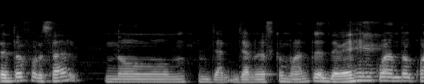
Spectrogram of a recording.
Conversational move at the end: listening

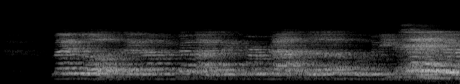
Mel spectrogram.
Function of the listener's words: taking over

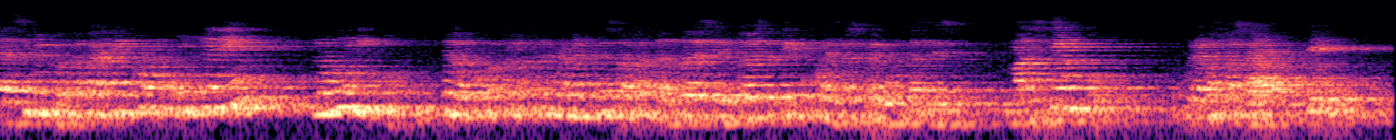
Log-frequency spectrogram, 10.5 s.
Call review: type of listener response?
taking over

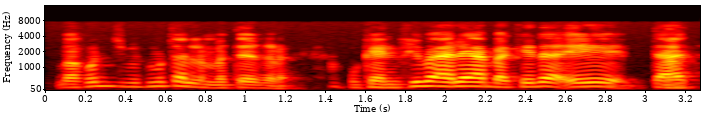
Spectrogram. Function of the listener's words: listening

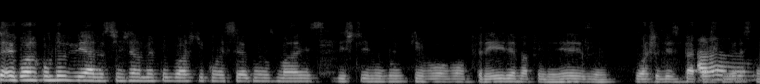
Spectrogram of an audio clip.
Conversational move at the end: listening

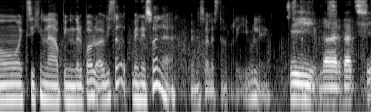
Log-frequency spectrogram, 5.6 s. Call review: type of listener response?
taking over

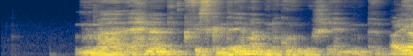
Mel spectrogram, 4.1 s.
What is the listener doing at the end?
taking over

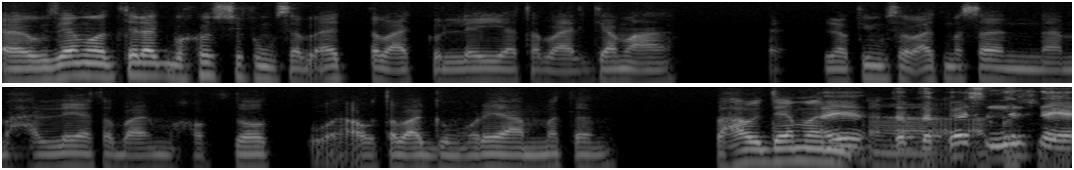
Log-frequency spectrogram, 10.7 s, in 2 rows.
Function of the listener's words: taking over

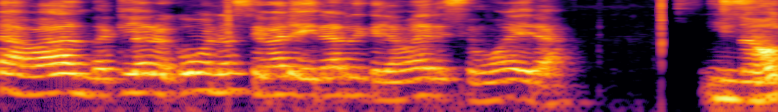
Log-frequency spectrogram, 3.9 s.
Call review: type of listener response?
taking over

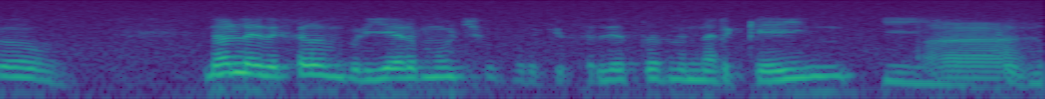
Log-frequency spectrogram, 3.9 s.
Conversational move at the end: listening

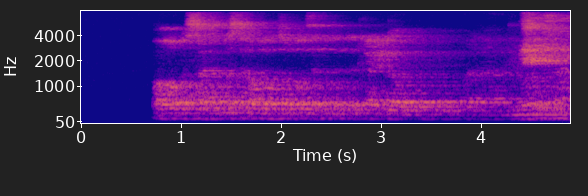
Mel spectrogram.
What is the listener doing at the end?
taking over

